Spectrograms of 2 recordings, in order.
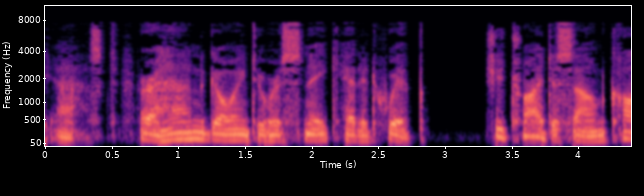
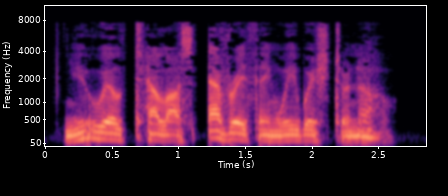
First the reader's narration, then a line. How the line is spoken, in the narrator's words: Barilip said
